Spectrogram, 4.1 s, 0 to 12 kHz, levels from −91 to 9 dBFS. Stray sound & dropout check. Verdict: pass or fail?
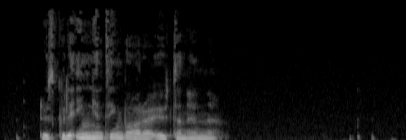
pass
